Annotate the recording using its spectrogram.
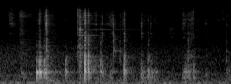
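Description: Light metallic clinks and knocks from a hand-held aluminium engine oil cooler being handled and turned, a handful of short sharp strokes, the loudest two in the first second.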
